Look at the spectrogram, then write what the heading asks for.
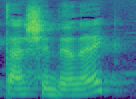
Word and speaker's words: བཀྲ་ཤིས་བདེ་ལེགས: So to say tashi delek, you write bkra shis de legs.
